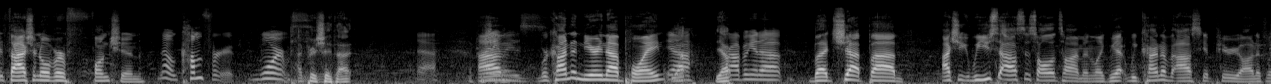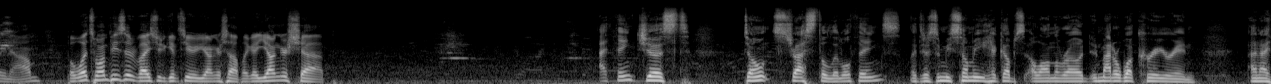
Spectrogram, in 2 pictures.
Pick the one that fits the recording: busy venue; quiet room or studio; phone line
busy venue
